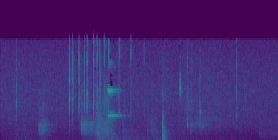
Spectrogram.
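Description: Plastic cable tie rasping as it is pulled tight around a rolled metal-mesh electrode, with faint handling rustles and a sharp click about two and a half seconds in.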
